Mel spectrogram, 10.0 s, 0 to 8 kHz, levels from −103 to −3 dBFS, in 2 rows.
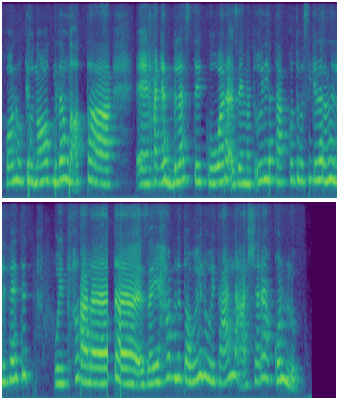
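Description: From 0.4 to 1.0 s the sound jumbles: chunks out of order. The audio runs in 200 ms blocks, and one block plays two positions later than it should. Nothing is missing, which sets this apart from a dropout. The sound is all there but in the wrong sequence, with three hard joins. The same happens from 4.0 to 4.8 s, this time with a block three places late, so the scramble lasts longer. It recurs from 6.2 to 6.8 s, again two places late.

At 5.48 s, about 60 ms of the sound gives way to flat, featureless noise. This is sound dropped by the voice detector, likely because the sender's detector took a quiet stretch for background and stopped transmitting. The receiver filled the gap with comfort noise, and about 50 ms of real sound is gone. That loss is what separates it from the next fault.

From 5.63 to 5.81 s, only the background is swapped, likely comfort noise in place of the background during a pause in transmission. 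The background sits about 32 dB below the loud parts, and the substitute is about 3 dB quieter and lacks its texture. From 9.56 s to the end, the same likely cause gives a longer, smoother stretch, about 10 dB down, against a background about 43 dB below the loud parts.

Throughout, nothing is heard above 8 kHz, as expected from the G.722 call codec.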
